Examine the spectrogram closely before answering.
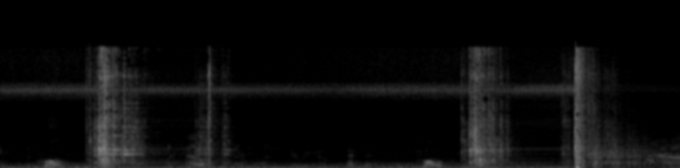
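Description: Shotgun blasts boom outdoors, one after another.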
